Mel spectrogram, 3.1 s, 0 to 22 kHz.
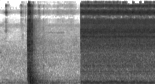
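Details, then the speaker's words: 2007 Jeep Wrangler 3.8L after replacing the alternator, possibly jump-started because of a weak battery: a bang, then it settles into an even low idle. The whine, traced to the old alternator, is gone. "as you can see the Jeep isn't making that whining noise anymore and it was definitely coming from the alternator"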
